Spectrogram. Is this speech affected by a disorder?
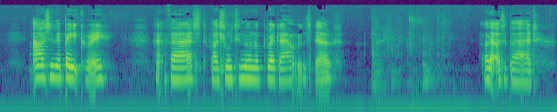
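Yes: Down syndrome; says Down syndrome barely affects her, gets support from personal assistant.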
